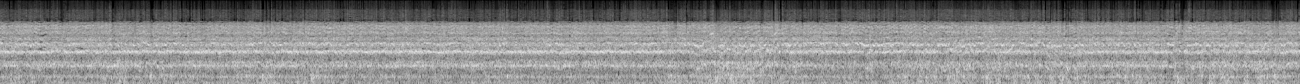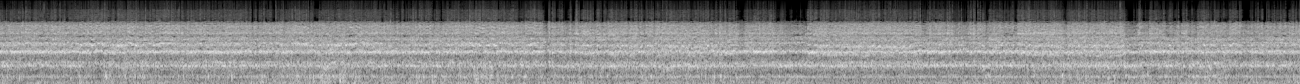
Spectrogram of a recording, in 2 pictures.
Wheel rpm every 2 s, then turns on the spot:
230, 230, 240, 230, 220, 230, 230, 230, 230, 220, 220, 220, 230.
none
